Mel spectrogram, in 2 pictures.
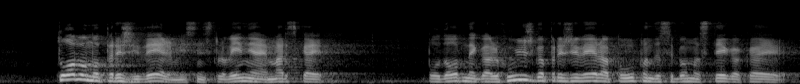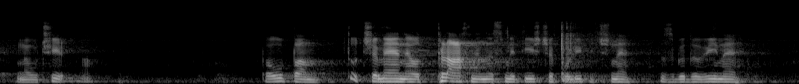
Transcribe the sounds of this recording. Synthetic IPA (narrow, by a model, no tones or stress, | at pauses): t̪oːbomɔpɾɛʒiʋeːlmislimslɔʋeːnijajɛmaɾskaj | pɔd̪oːbnɛɡaːlxujʒɡapɾɛʒiʋeːlapauːpamd̪ɐsɛbomɔst̪eːɡakajnaut͡ʃilnɔ̰ | pauːpamt̪ut̪̚t͡ʃɛmɛːnɛɔt̪̚plaːxnɛnɐsmɛt̪iʃt͡ʃɛpɔlit̪it͡ʃnɛzɡɔd̪ɔʋiːnɛ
